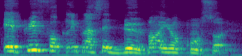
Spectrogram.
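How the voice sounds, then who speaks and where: A man teaching English pronunciation, repeating each drill word slowly and loudly. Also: on the high side, lively intonation, far from the mic. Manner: repeats drill words loudly and slowly, mixes French and Creole. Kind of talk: pronunciation lesson.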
